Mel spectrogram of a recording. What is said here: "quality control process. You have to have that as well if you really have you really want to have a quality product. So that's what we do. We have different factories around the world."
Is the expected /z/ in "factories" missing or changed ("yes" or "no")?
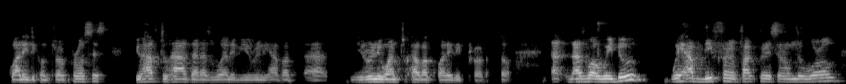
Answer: yes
